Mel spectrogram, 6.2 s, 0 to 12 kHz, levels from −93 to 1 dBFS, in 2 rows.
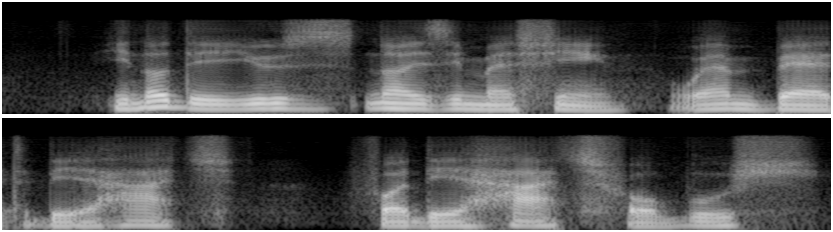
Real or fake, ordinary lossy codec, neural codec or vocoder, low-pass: fake; none; codec, 16 kHz, 0.3 kbps, FocalCodec; 7.2 kHz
